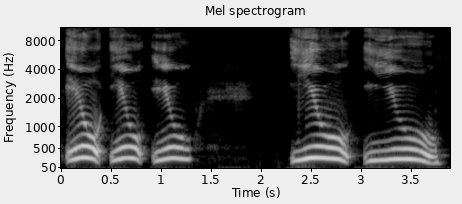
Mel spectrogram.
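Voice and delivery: high, loud repeated ews; disgusted. Real, not acted. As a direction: squeal out your disgust. Disgusted reaction to quote.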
